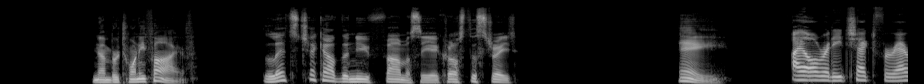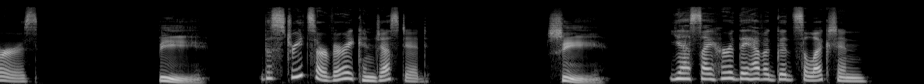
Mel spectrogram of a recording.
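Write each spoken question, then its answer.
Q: Let's check out the new pharmacy across the street.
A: C: Yes, I heard they have a good selection.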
